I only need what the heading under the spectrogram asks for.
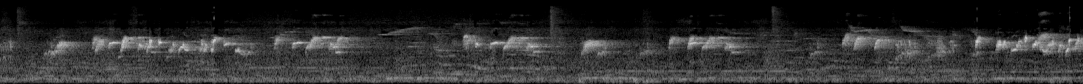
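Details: Red-whiskered bulbul giving a run of short, bright warbled phrases, each a quick cluster of chirpy notes, repeated every second or so throughout with brief pauses, over a low background rumble.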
